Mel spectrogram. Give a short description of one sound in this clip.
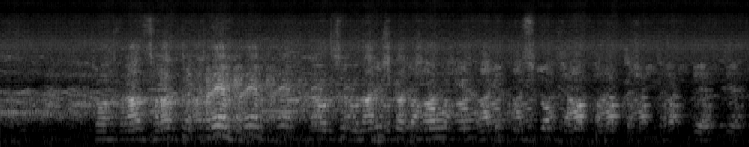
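A man chants rhythmically into a microphone over loudspeakers.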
